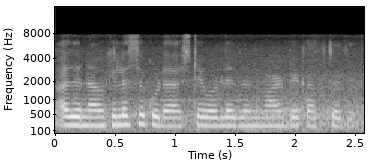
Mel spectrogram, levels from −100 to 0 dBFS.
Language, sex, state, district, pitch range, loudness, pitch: Kannada, female, Karnataka, Dakshina Kannada, 195-215 Hz, -15 LUFS, 200 Hz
